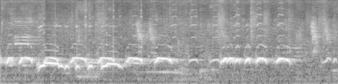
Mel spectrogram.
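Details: Crossbred male and local female zebra doves coo together in a dense, rolling stream of rapid arched notes. The overlapping lower phrases fade into lighter, evenly spaced coos.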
